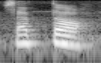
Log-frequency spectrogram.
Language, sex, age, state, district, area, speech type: Odia, female, 30-45, Odisha, Rayagada, rural, read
